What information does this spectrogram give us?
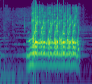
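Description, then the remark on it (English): Someone voices a performed Foley coughing fit, as if having breathed in something thick and awful: about a second of loud, raspy, gurgling hacking with a rapid fluttering pulse, with no talking. “You open your mouth, both of you, and you feel like you've breathed in something thick and awful, and you start to cough.”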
